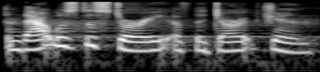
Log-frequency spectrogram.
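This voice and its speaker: A woman voicing a grave, measured storyteller in a dramatic fantasy game. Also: mid-range voice, lively intonation, in a large hall, lightly acted.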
